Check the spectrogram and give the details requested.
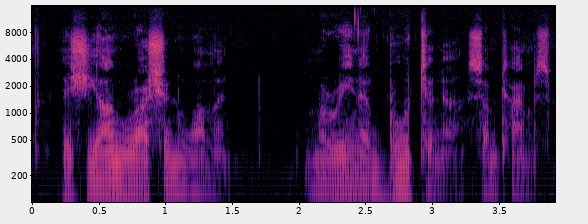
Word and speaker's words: Butina: Incidentally, as we talk, this young Russian woman, Marina Butina, sometimes pronounced here Butina, but it's Butina, B-U-T-I-N-A, has been sitting in an American prison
